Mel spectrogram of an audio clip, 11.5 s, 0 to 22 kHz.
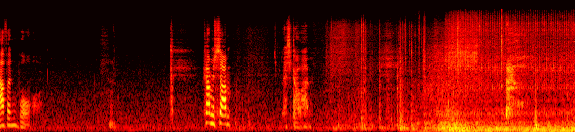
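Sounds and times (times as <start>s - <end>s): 
speech: 0.0s - 0.8s, 2.2s - 2.4s, 4.1s - 4.8s, 5.7s - 6.3s, 10.1s - 10.4s
car engine revving as the vehicle pulls off and drives away: 8.3s - 11.5s.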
